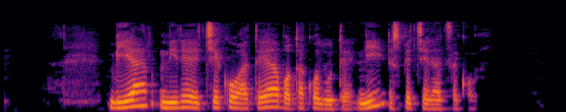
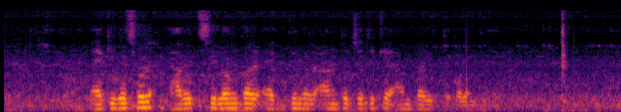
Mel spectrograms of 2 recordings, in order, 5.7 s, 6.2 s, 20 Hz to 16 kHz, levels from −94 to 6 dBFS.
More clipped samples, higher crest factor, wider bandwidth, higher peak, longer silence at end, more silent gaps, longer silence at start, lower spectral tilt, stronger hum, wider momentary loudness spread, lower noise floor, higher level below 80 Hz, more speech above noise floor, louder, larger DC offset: neither; about the same, 18 dB vs 20 dB; second, 7.8 kHz vs 11.5 kHz; about the same, -6 dBFS vs -6 dBFS; first, 0.95 s vs 0 s; neither; first, 1.1 s vs 0.05 s; second, -5 dB/octave vs -9 dB/octave; neither; second, 9 LU vs 23 LU; first, -84 dBFS vs -46 dBFS; second, -74 dBFS vs -58 dBFS; first, 62 dB vs 23 dB; about the same, -23 LUFS vs -24 LUFS; neither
